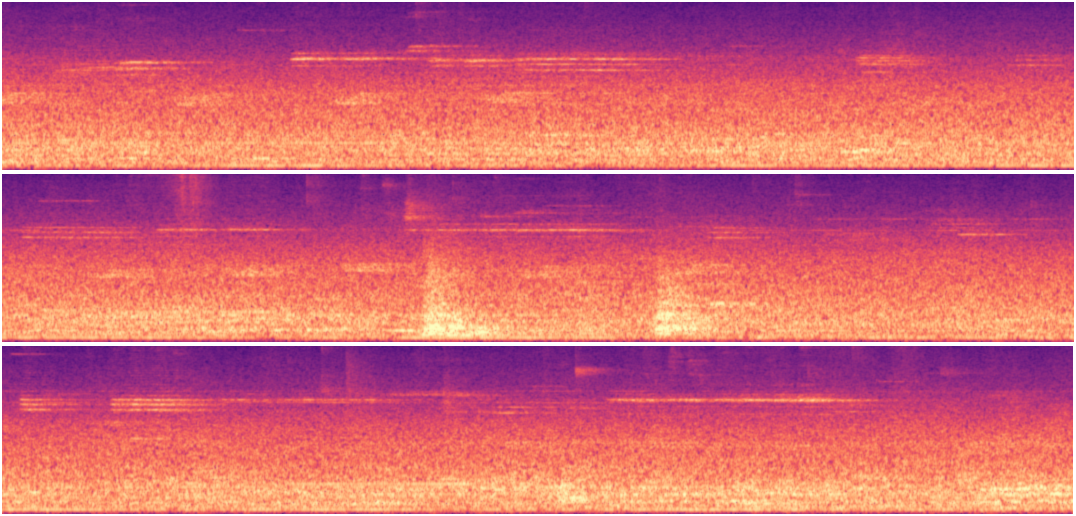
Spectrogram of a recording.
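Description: Steady room noise, a low hum under an even hiss, with two short louder noises about two seconds apart about halfway through.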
